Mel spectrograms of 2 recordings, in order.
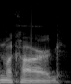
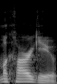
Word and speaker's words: McHargue: It is not McHargue for everyone who has read his name on the internet for so long, and like I did, pronounced it McHargue. Ignore the UE. It is a worthless addition.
